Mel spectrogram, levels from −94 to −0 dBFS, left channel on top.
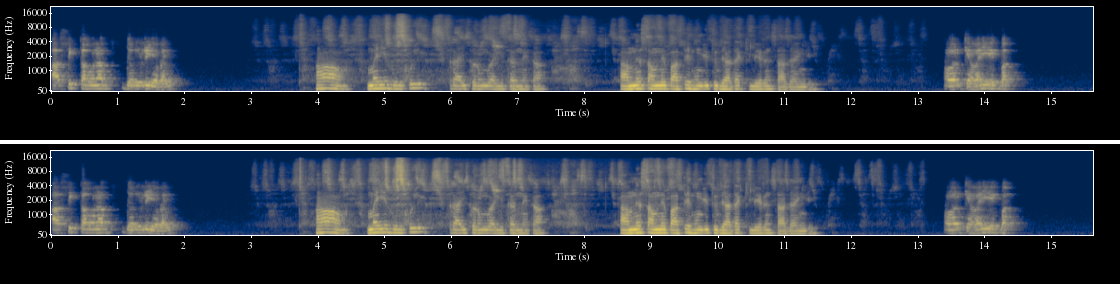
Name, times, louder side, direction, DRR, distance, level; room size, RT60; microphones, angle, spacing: voice 1, 0.0-1.8 13.4-14.3, left 2 dB, 75° left, 2.3 m, -26 dB
sound 1, 3.1-11.5 12.1-12.7, right 9 dB, 80° right, 1.3 m, -34 dB
voice 2, 4.0-4.5 4.7-5.6 6.0-7.4 8.5-11.5, right 1 dB, 30° right, 0.5 m, -22 dB
5.7 x 5.3 x 6.6 m
head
